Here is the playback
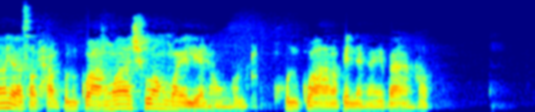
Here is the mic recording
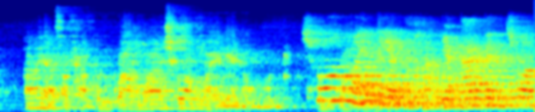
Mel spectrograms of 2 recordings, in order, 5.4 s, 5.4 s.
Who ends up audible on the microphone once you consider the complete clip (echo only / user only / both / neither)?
both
